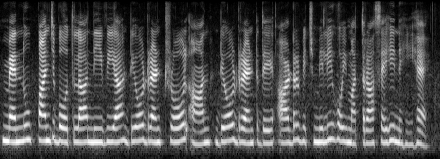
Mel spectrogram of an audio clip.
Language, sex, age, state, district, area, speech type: Punjabi, female, 30-45, Punjab, Rupnagar, urban, read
